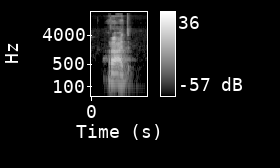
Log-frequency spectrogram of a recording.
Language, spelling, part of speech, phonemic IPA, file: Moroccan Arabic, رعد, noun, /raʕd/, LL-Q56426 (ary)-رعد.wav
- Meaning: thunder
